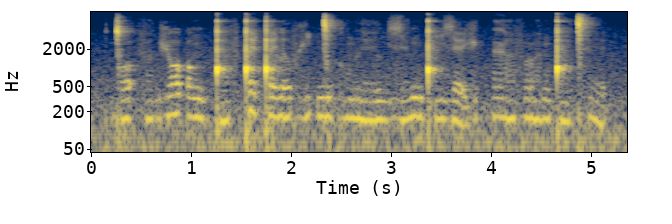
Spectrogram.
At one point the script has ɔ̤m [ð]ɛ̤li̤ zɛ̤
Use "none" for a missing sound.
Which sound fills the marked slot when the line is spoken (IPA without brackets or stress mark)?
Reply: ð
